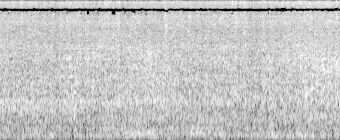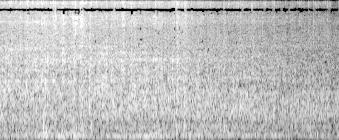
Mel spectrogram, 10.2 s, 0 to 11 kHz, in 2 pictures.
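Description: Vintage OO gauge model trains running on Tri-ang Super 4 track: a steady hum of small electric motors and the running of wheels over the rails.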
